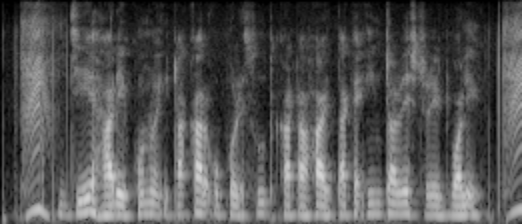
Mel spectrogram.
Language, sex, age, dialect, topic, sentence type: Bengali, male, 18-24, Northern/Varendri, banking, statement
